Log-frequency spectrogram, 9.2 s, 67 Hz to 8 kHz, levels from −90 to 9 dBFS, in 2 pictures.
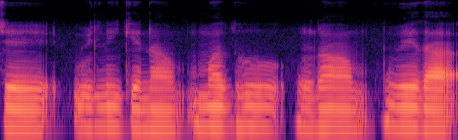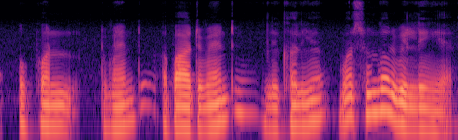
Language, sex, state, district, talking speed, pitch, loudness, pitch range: Maithili, male, Bihar, Darbhanga, 105 wpm, 105 Hz, -21 LUFS, 100-115 Hz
